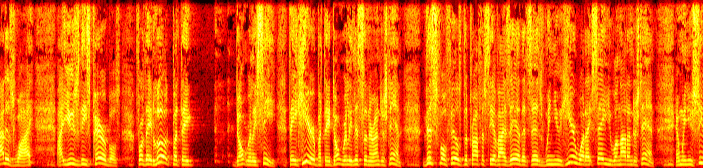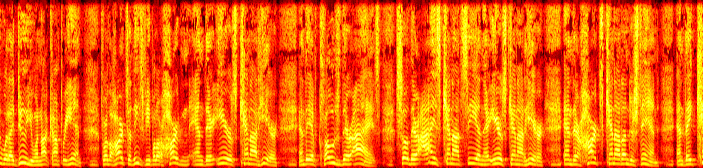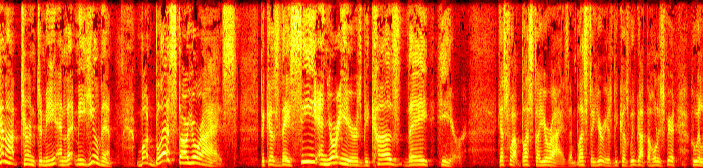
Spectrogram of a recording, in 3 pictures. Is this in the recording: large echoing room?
yes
